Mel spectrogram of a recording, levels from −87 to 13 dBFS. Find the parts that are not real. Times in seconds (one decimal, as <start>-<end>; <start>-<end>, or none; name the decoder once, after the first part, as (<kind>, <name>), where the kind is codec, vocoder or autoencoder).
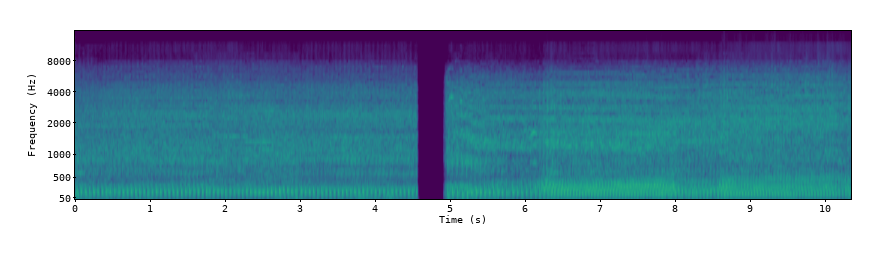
1.8-3.0 (codec, SNAC)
